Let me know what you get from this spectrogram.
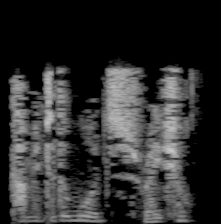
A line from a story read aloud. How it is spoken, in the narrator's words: I whispered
